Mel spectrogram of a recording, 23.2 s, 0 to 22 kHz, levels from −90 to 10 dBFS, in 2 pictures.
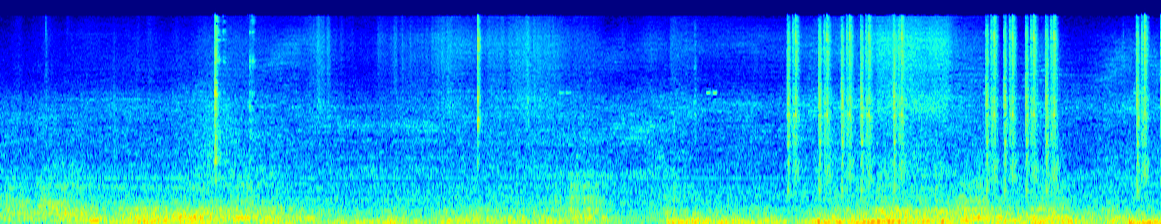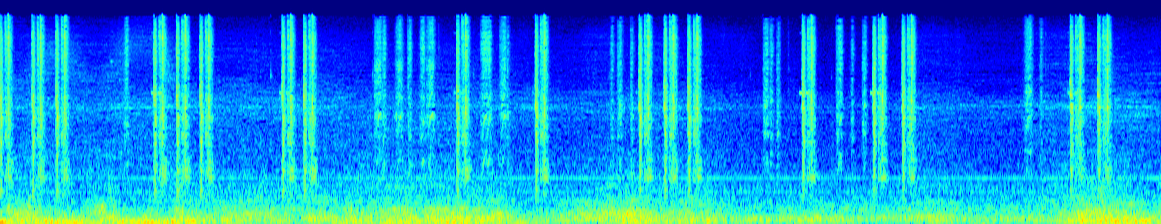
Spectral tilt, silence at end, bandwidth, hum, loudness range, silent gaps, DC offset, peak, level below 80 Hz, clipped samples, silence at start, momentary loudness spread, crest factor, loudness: -3.5 dB/octave; 0 s; 17 kHz; none; 6 LU; none; under 0.1%; -4 dBFS; -32 dBFS; under 0.1%; 0 s; 12 LU; 24 dB; -28 LUFS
